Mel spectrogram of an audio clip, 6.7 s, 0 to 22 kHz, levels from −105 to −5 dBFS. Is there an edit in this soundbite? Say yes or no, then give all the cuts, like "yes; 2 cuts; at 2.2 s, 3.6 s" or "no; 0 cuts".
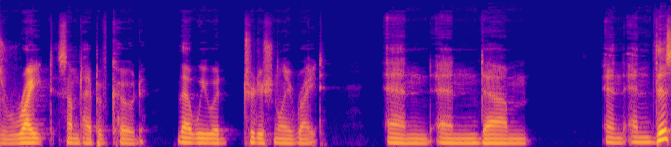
no; 0 cuts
